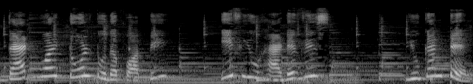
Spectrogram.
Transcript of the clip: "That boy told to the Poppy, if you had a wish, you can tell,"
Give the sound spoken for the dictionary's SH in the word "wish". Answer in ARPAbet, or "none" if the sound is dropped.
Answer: S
